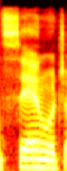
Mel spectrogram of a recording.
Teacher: And then there's elision, where a sound is dropped altogether, like the D in sandwich often disappears in casual speech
